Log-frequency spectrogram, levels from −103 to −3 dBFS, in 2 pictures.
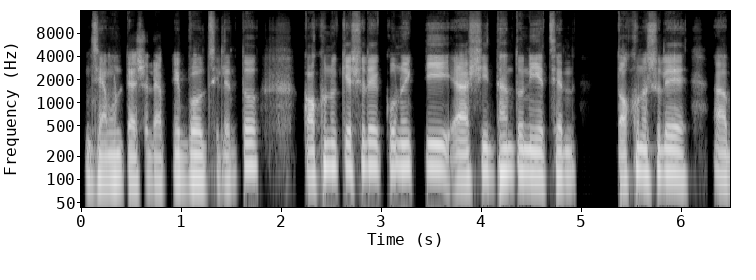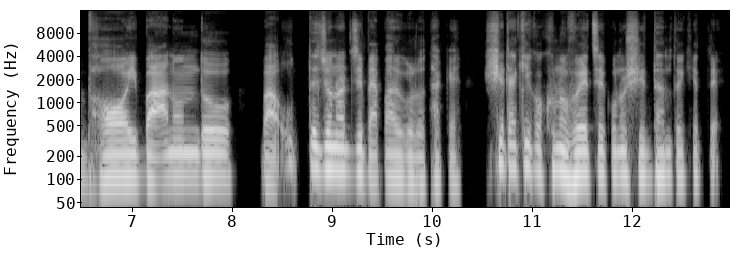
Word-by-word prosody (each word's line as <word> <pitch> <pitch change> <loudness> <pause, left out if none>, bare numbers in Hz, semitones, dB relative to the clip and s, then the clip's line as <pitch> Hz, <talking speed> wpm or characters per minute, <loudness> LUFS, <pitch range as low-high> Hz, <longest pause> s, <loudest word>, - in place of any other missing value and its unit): যেমনটা 100 -1 0
আসলে 100 +1 -3
আপনি 100 - -4
বলছিলেন। 100 -1 0
তো 150 - +4 0.6
কখনো 145 +6 +2
কি - - -10
আসলে 150 +1 +1 0.2
কোনো 140 +1 0
একটি 145 +2 -1 0.3
আ - - +7 0.2
সিদ্ধান্ত 125 0 0
নিয়েছেন, 115 0 +2 0.5
তখন 105 +6 +1
আসলে 125 +1 +2 0.5
আ - - +1 0.2
ভয় 105 +3 +3
বা, - - +6
আনন্দ 110 0 -1 0.6
বা - - +1 0.2
উত্তেজনার 130 -1 +2
যে 125 - +1
ব্যাপারগুলো 100 -1 -3
থাকে, 100 -1 -8 0.4
সেটা 155 -3 +1
কি 150 - 0
কখনো 125 +1 -1
হয়েছে 115 0 +3
কোন 115 0 -3 0.2
সিদ্ধান্তর 110 0 -4
ক্ষেত্রে? 115 -2 -10
110 Hz, 145 wpm, -26 LUFS, 105-125 Hz, 0.6 s, আ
